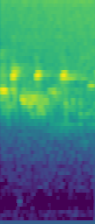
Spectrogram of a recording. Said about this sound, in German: Und auf jeden Fall jetzt eine sich aufregende Amsel, die wirklich empört ist, muss ich sagen. So ganz weit da hinten, da hört ihr das Flippen der Amsel. Aber das ist alles hinter diesen schimpfenden Amseln.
